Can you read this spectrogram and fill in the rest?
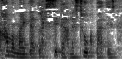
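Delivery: gentle coaxing. Retold or imitated. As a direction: ease a worried mate into talking, softly. Coaxing a troubled friend.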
